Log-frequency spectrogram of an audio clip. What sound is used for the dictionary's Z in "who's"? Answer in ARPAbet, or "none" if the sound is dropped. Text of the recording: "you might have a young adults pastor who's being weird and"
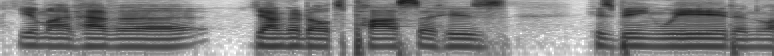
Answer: Z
